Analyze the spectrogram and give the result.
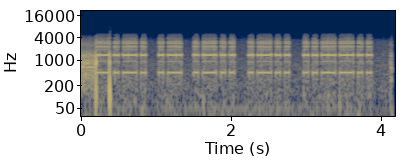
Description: Morse code, heard as a keyed tone, about 20 wpm, 1390 Hz, with noise. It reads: CALL?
